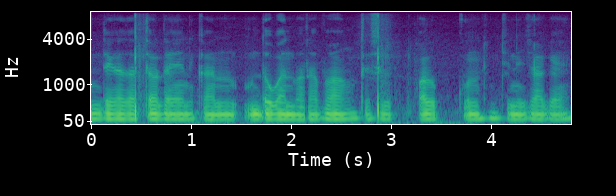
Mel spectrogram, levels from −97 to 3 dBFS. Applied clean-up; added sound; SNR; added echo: none; Fireworks; 14 dB; none.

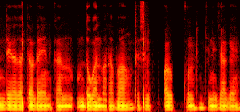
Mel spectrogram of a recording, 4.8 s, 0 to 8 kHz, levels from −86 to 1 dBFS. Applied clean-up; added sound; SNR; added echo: neural mask model RNNoise.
